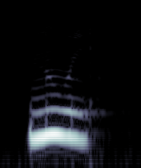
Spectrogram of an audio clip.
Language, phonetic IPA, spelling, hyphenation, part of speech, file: Ukrainian, [nulʲ], нуль, нуль, numeral, Uk-нуль.ogg
- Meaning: zero (0)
